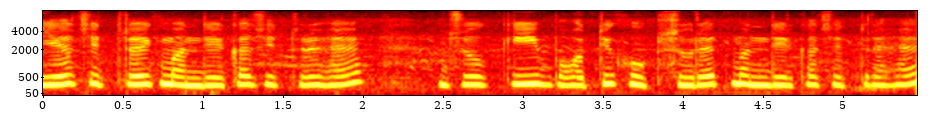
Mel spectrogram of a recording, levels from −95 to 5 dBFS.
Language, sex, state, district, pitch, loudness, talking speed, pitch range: Hindi, female, Maharashtra, Gondia, 270 Hz, -14 LUFS, 185 wpm, 255-285 Hz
